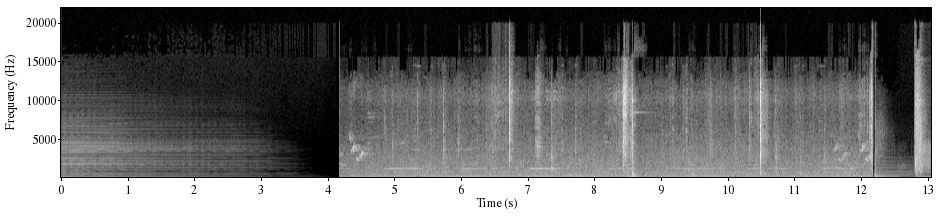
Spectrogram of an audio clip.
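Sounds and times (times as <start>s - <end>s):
steady mechanical hum: 4.2s - 12.2s.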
